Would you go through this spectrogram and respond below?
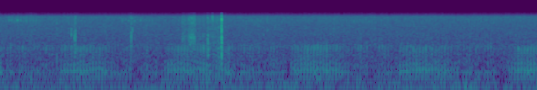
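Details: Ginger kitten, three months old, suckling from its mother; continuous low rumbling purr with rhythmic in-and-out pulses roughly every second, a brief sharp tap near the middle.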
